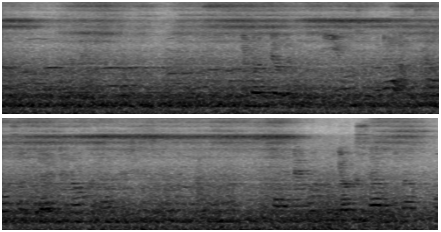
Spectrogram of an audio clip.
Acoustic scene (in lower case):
subway train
